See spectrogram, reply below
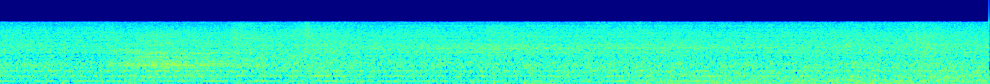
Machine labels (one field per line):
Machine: fan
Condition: abnormal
